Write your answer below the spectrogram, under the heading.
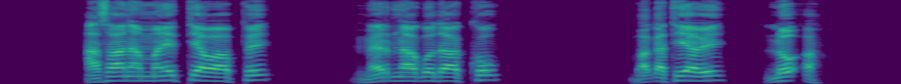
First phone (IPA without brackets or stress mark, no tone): ʔ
